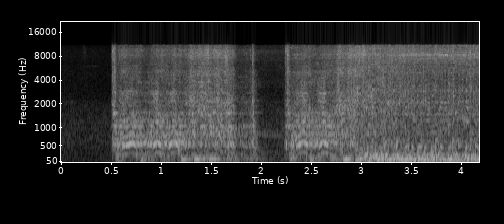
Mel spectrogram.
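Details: 1963 Pontiac 389 V8 first start, no hood, hot-wired points ignition: starter catches after a brief crank, then settles into a steady, even idle with no knocks or misses; normal start and idle.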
